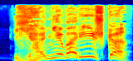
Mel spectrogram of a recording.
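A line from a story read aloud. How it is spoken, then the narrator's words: Indignant exclamation. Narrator (Russian): возмущенно воскликнул задержанный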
